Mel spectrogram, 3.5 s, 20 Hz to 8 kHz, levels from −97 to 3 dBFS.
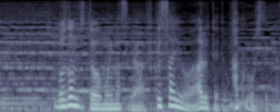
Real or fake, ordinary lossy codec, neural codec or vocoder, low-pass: real; none; none; none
